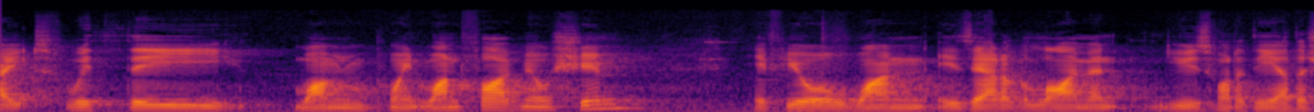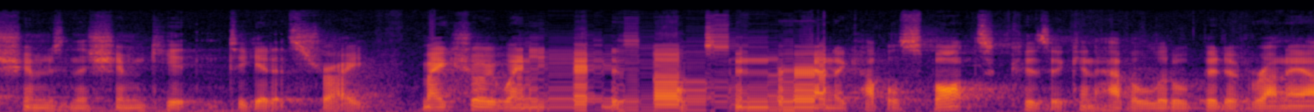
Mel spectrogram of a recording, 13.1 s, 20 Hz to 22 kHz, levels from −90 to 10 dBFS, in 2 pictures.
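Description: Robotic sound from repeated short buffers runs from 9.16 to 10.69 s. For most of that stretch the sound is replaced by a rigid, metallic buzz at a fixed 100 Hz that still roughly tracks the shape of the original audio. The likely cause is new audio arriving too rarely, so the playback side keeps looping the last fragment, about 10 ms long, while the real material in between is dropped.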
